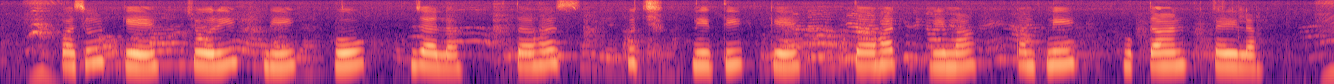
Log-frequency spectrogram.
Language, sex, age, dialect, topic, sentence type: Bhojpuri, female, 25-30, Southern / Standard, banking, statement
